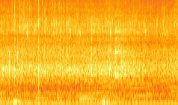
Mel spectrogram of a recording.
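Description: Onion, garlic, bay leaves and whole peppercorns sauté in hot oil for pork adobo, a dense continuous sizzle with light stirring taps, close and loud, no voices.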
